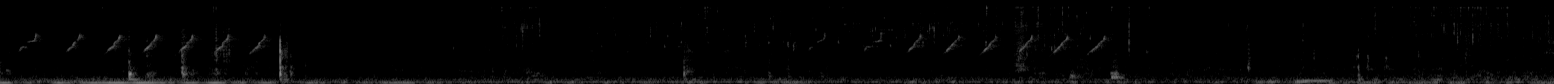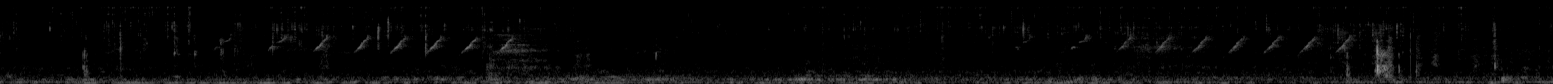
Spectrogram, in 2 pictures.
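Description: A small bird singing outdoors: short runs of quick, sweeping chirps, each run lasting a second or two and coming again every several seconds, over a steady low hum.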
